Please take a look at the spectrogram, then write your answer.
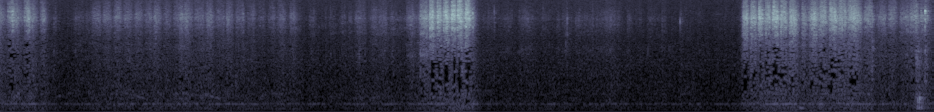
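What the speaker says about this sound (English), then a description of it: "Good polishing." A surface is polished by hand rubbing, with soft, scratchy strokes that come in bursts and pauses, close and fairly quiet, with a couple of louder, harsher passes and no voices.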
